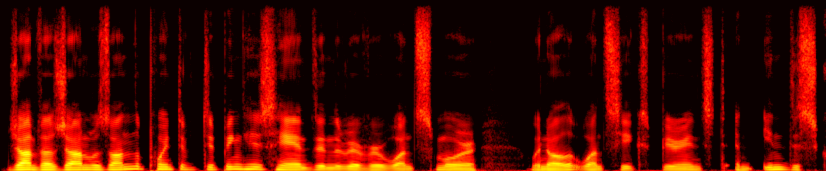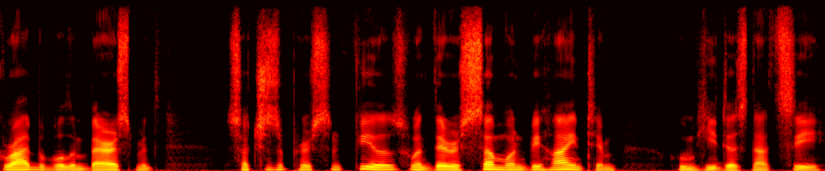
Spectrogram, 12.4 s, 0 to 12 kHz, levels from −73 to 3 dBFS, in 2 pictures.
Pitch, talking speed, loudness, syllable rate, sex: 125 Hz, 200 wpm, -22 LUFS, 5.3 syllables/s, male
